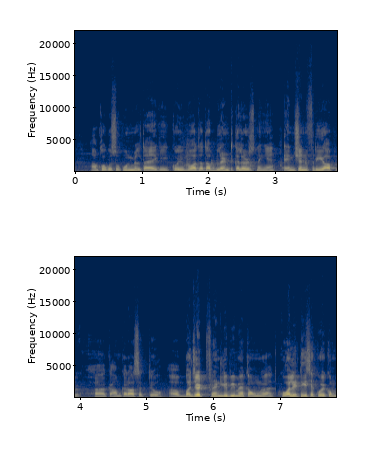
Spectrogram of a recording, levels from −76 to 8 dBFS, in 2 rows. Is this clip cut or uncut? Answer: cut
